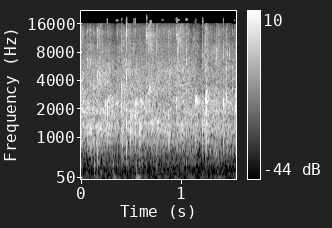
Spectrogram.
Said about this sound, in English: I know it's not easy for you all kids to sit through a sermon, but it is awesome to be together as an entire church family. And I know you can clap.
